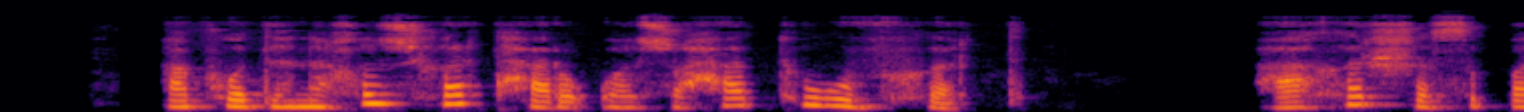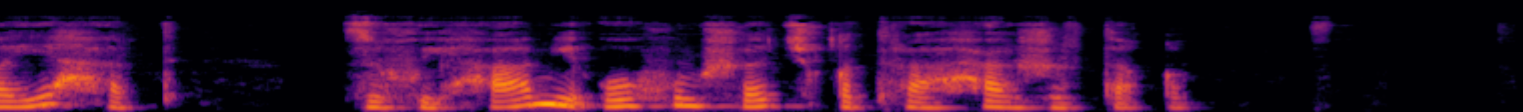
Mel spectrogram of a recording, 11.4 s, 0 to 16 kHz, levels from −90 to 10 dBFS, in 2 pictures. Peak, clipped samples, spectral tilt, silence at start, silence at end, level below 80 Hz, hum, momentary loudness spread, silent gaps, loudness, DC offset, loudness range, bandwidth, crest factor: -6 dBFS; under 0.1%; -5 dB/octave; 0.6 s; 1.25 s; -72 dBFS; none; 12 LU; 4.21-4.69 s, 6.77-6.99 s; -23 LUFS; under 0.1%; 5 LU; 9.4 kHz; 18 dB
